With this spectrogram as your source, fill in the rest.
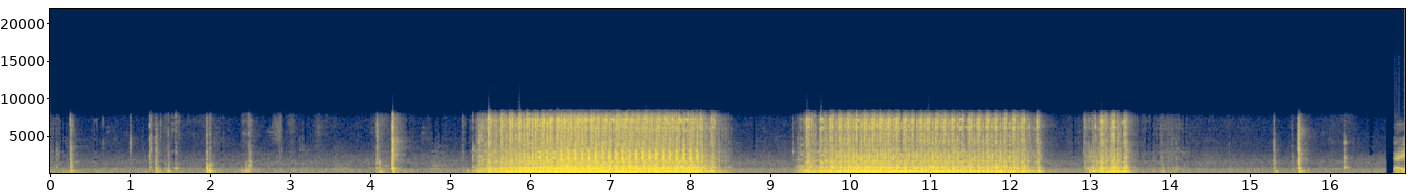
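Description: A sewing machine stitches a men's kurta sleeve placket in two sustained runs, each lasting several seconds, with a short burst afterward. Between the runs there are quiet clicks and handling sounds.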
